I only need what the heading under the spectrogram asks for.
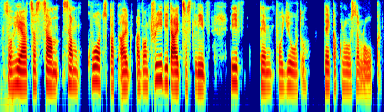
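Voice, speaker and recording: Giving a careful, halting conference presentation, a university research specialist from Finland, whose first language is Finnish, often repeats her words in a Finnish accent. Her low voice stays level, recorded with no room sound and a dull quality.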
